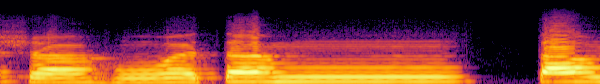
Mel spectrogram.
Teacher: jumpa dengan mim sakdu kena rapatkan bibir, dengungkan 2 harakat.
